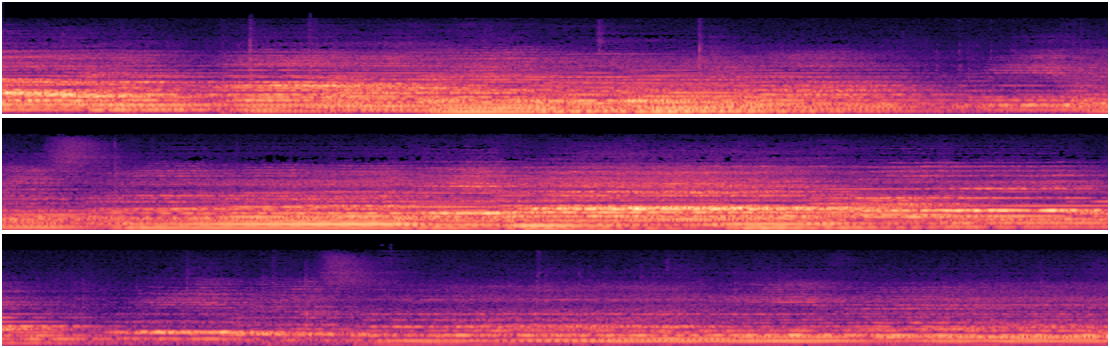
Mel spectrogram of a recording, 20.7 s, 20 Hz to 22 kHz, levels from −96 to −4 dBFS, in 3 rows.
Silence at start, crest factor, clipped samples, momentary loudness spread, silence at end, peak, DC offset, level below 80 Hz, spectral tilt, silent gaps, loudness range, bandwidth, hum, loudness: 0 s; 20 dB; under 0.1%; 14 LU; 0 s; 0 dBFS; under 0.1%; -42 dBFS; -8 dB/octave; none; 12 LU; 11 kHz; none; -21 LUFS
